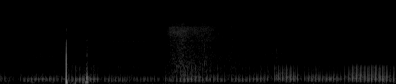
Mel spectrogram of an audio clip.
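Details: Two-month-old female Savannah kitten purring while playing with her toy mouse indoors; a soft, low, steadily pulsing rumble that fades and returns, with two sharp clicks near the start and a brief rustling burst midway.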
